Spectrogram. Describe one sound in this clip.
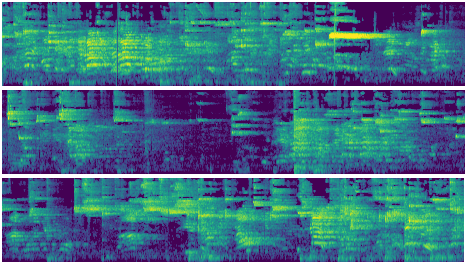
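Sneakers squeak on a hardwood floor in a large echoing gym.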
